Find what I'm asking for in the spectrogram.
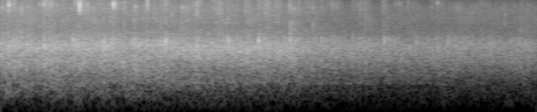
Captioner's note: applause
